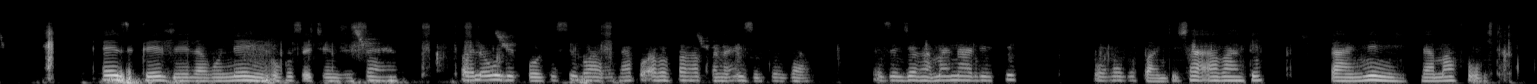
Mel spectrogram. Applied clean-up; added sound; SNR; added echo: none; none; none; none.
